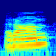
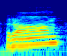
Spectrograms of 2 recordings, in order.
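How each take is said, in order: The two takes are said the same way.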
